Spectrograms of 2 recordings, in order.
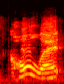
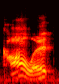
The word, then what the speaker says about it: Colette: It's Colette, not Collet, and there's no E to make it a long O.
